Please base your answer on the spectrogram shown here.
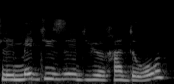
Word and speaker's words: Les Médusés du radeau: your theater yes of course so so it's limited eurado and it's a french theater ensemble and we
